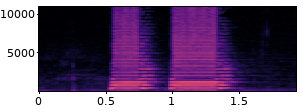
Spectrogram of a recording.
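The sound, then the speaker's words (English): A motorcycle horn sounds two quick, loud toots in a row, the second slightly longer, bright and buzzy, with quiet background before and after. “Uh, I'm gonna go ahead and play them um, a horn toot here.”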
